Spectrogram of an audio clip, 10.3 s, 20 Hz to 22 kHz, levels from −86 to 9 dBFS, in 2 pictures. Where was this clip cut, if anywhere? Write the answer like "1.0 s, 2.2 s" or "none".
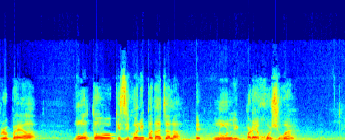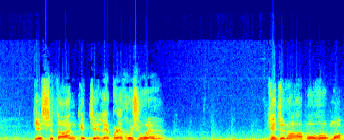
3.0 s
